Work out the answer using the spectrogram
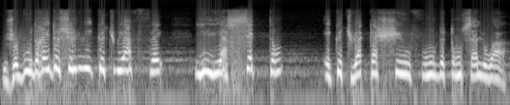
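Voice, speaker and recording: A woman's voice: on the high side, fairly even intonation, slow, dark tone. Woman reading as a commanding old bishop in a legend; firm, raised and insistent, long reverb. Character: stern old male saint, commanding bishop.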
